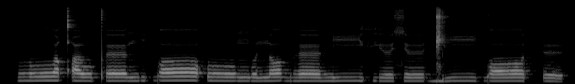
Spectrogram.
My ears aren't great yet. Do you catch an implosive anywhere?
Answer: yes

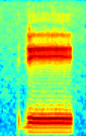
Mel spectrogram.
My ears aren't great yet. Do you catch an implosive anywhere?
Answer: yes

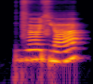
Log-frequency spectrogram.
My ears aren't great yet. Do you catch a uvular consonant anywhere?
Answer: no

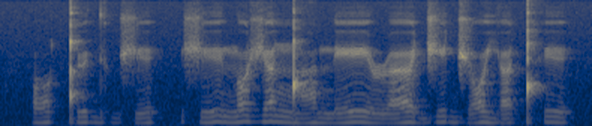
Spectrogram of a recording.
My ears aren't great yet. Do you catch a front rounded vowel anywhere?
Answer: yes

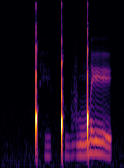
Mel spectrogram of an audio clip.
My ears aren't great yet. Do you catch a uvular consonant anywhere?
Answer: no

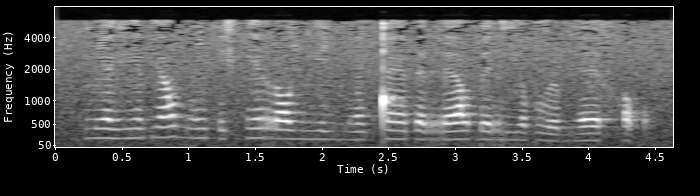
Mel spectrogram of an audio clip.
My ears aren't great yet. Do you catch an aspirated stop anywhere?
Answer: no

